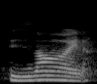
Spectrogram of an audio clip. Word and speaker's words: design: Nhóm thứ hai của chúng ta sẽ gồm ba cái từ mà có âm g câm, đúng không? Nào, chúng ta quan sát xem nhé. Nào, A sẽ là orange, ok. B, again. C, sign. And D, design.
